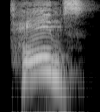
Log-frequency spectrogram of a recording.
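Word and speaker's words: Thames: सो इसे हम थेम्स नहीं कहेंगे। क्या कहेंगे? थम्स।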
